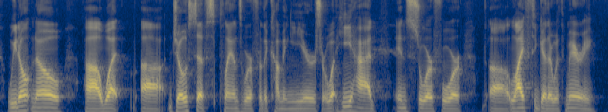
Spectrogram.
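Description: A man with a Midwestern American accent speaks at a fairly slow pace in a dark, mellow tone, his fairly low pitch held in a monotone, flat intonation over a quiet background. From US Midwest (Cincinnati, Ohio). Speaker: pastor. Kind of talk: sermon. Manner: halting, many fillers.

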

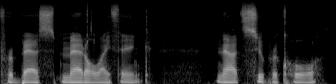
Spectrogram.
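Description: A man with a fairly low pitch is heard on a very clean recording against a silent background. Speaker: podcast host and music producer. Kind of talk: casual solo monologue. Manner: casual with many fillers.

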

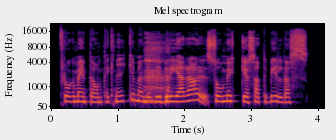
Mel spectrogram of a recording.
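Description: A woman talks in a fairly high pitch. The recording is very clean, with a silent background. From Stockholm area, Sweden. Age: 60s. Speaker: breast cancer surgeon. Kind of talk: interview.

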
